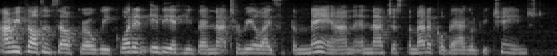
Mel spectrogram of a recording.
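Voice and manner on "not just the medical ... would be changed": ordinary delivery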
